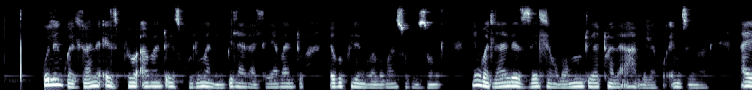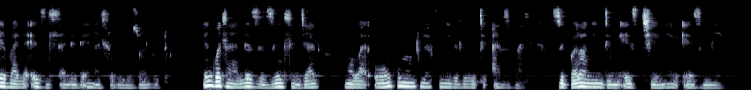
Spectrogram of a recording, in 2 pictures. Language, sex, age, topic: North Ndebele, female, 25-35, health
